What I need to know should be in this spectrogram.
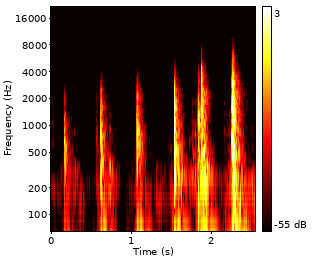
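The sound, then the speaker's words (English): Door sounds at the entrance of a trim white homestead: six hollow, evenly spaced thuds about half a second apart, the last three louder and fuller, with no voices. “It was Miss Abby who opened the door of the trim white homestead in which the sisters lived on that fateful morning in the year 1873.”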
